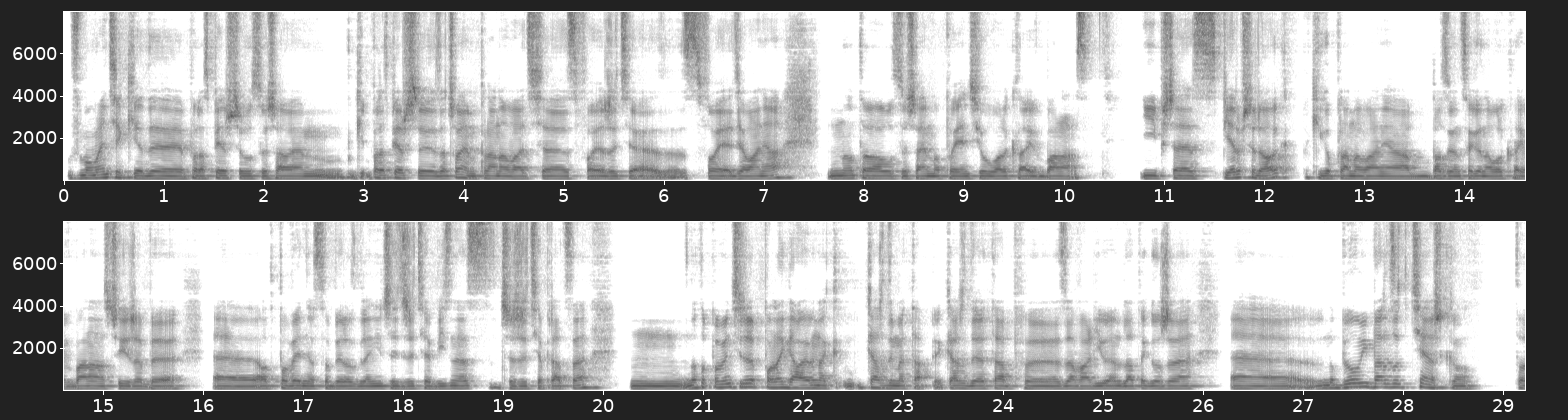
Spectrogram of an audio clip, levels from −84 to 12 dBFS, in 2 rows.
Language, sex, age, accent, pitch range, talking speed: Polish, male, 20-39, native, 105-120 Hz, 125 wpm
